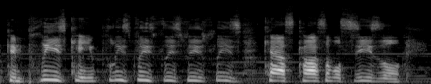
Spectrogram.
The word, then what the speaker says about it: Cesyll: It's spelled C-E-S-Y-L-L, but it's 100% pronounced Cecil.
